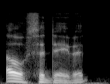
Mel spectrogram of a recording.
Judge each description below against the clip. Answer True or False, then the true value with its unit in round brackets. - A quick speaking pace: False (165 wpm)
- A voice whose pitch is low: True (105 Hz)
